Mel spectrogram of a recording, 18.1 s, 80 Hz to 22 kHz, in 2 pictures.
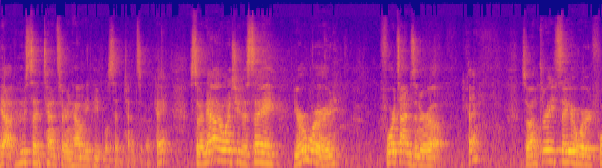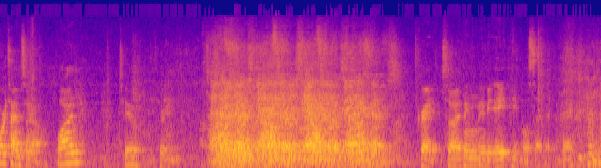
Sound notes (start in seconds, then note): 12.1 audience chanting words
